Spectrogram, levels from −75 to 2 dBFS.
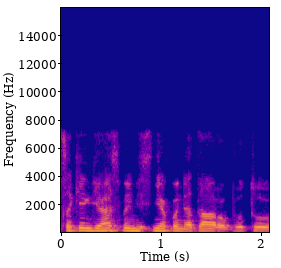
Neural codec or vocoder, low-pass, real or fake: codec, 16 kHz, 6 kbps, DAC; 7.2 kHz; fake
